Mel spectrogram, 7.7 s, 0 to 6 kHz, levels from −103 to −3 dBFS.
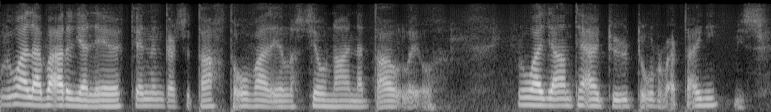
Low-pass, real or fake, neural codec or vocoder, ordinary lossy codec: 5.4 kHz; fake; codec, 16 kHz, 0.5 kbps, X-Codec, HuBERT features, trained on LibriSpeech; none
